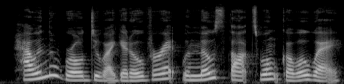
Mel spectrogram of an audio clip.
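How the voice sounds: Throughout the recording, a natural reading voice is heard.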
